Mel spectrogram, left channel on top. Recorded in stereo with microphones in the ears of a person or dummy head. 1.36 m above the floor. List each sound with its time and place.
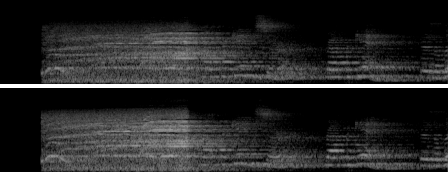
0.4 s a scream: 40° right (ahead or behind), 1.2 m; by 1.9 s 75° right (ahead or behind), 1.2 m
2.0 s a woman speaking: 20° right (ahead or behind), 3 m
